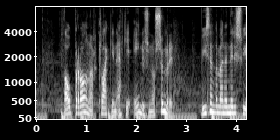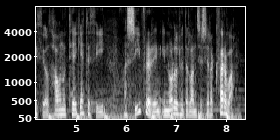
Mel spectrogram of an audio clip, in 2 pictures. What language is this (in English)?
Icelandic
